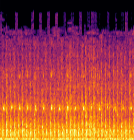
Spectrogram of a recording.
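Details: Nissan Frontier (manual transmission) with hard first morning starts, lack of power and engine noise: a fast, light rattle over the idle. Cam and crank sensors are out of sync; the timing chain kit is to be replaced.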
